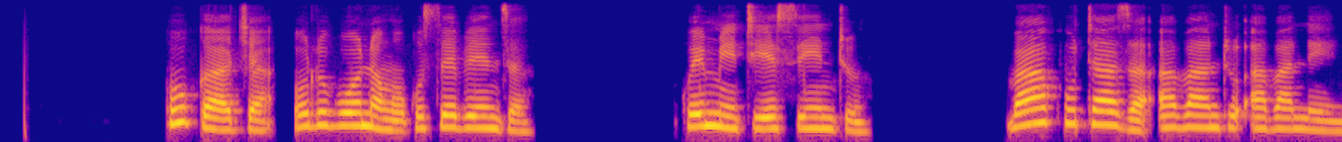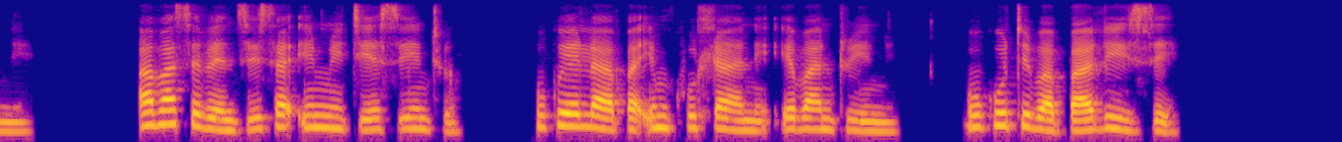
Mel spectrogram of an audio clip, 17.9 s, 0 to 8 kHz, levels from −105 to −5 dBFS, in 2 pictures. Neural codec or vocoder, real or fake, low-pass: none; real; 7.2 kHz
